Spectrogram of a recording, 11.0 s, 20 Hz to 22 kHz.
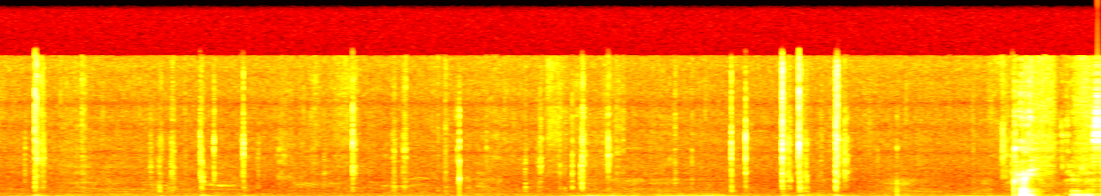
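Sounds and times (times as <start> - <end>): calculator keys clicking: 1.5 - 8.6.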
